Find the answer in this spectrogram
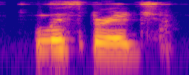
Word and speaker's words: Lisbridge: oh what is it it's elizabeth or wait list bridge sorry how do you spell that l-i-s-b-r-i-d-g-e it came from a name generator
